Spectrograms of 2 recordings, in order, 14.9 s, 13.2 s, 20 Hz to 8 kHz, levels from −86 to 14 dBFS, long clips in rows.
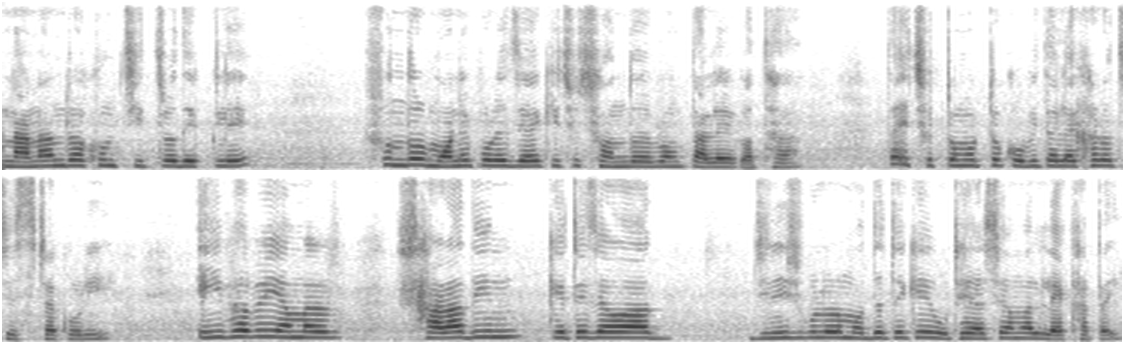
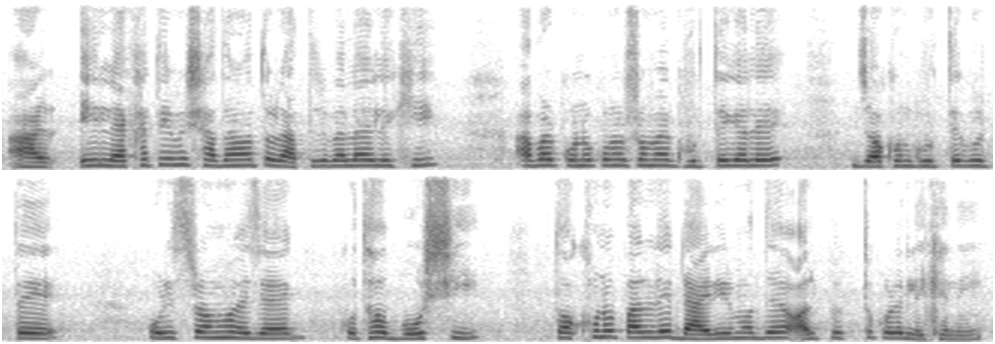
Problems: background sounds at intervals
